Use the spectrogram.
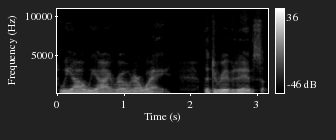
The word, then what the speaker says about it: via: Remember our V's are pronounced as W's. Weii, wrote our way.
